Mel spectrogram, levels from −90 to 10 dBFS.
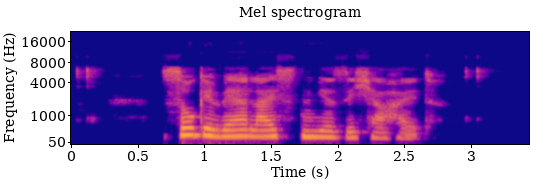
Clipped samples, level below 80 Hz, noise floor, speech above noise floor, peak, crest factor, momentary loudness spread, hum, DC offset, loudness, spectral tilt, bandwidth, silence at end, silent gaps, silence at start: under 0.1%; -64 dBFS; -55 dBFS; 39 dB; -2 dBFS; 16 dB; 23 LU; none; under 0.1%; -17 LUFS; -4.5 dB/octave; 7.4 kHz; 0.75 s; none; 0.1 s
